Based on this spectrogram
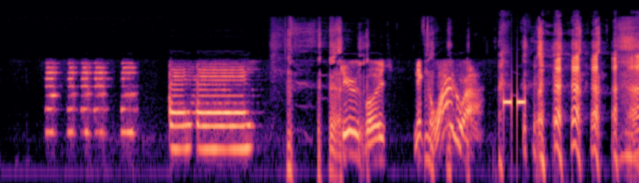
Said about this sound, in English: Kind of feeling a little disappointed with these horn honks, so I thought I'd step it up a bit. Listen to this one.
